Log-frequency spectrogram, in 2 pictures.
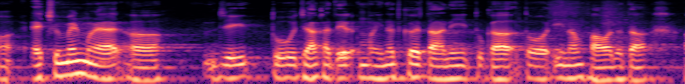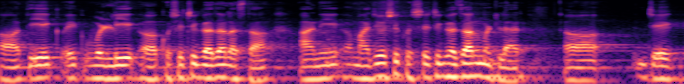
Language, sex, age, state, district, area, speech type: Goan Konkani, male, 18-30, Goa, Tiswadi, rural, spontaneous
